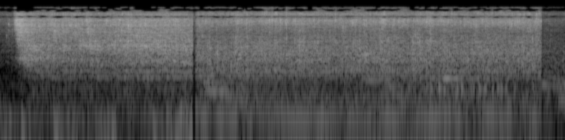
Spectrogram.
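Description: Hot oil sizzling in a wok as chopped garlic and chili fry. About one and a half seconds in it changes abruptly to a slightly quieter sizzle with a steady low hum underneath.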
